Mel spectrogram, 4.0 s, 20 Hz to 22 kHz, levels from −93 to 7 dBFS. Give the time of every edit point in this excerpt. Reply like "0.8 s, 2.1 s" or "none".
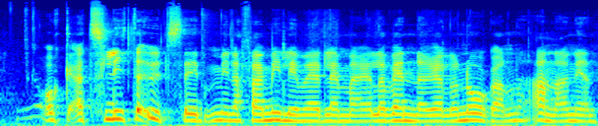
1.3 s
